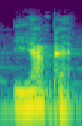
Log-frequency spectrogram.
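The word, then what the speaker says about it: Japheth: Both originally being pronounced uh Yapitos and Yapetth, an obvious transliteration from the Greek into the Semitic word.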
